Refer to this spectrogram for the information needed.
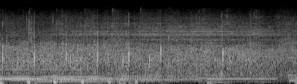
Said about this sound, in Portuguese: Vamos dar um salva de palmas aí pela vida dele.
